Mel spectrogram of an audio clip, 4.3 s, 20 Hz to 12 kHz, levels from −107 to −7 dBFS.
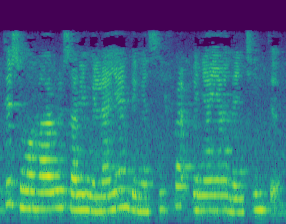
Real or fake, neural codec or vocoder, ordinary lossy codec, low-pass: real; none; AAC, 48 kbps; 7.2 kHz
